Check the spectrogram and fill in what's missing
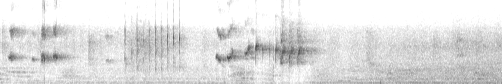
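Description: Lutino cockatiels and other caged pet birds chirp and squawk close by, with bursts of rapid wing flapping against the cages before the sound settles into a quieter hum.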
